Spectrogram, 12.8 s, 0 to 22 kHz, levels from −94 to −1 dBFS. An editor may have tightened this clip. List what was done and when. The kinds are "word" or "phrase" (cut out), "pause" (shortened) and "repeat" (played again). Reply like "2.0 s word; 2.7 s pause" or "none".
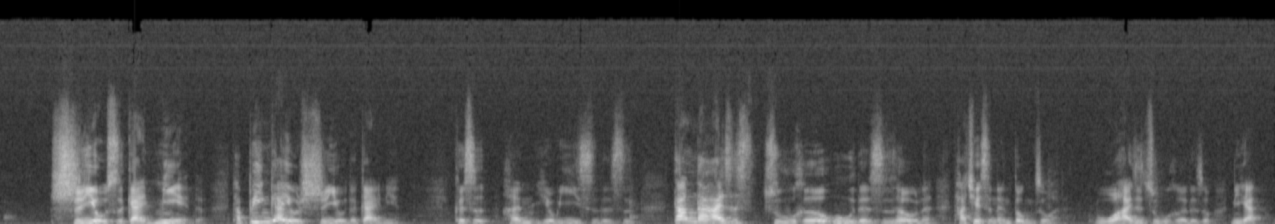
10.7 s pause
